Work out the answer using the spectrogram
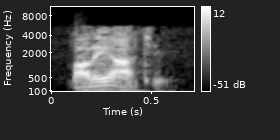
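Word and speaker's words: Moriarty: it or mispronounce it, I'm afraid I'll have to begin calling it the way it looks. M O R I A R T Y. Moriati.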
